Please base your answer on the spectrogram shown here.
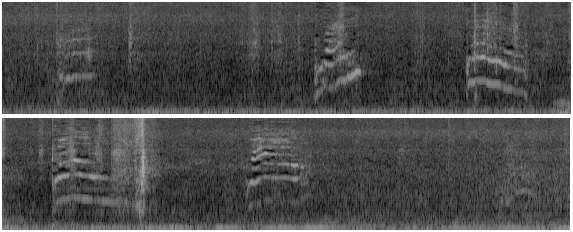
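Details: Cats in a box giving repeated loud, drawn-out, wavering meows, about six calls every one to two seconds, with a sharp knock near the middle over a constant low background hum.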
